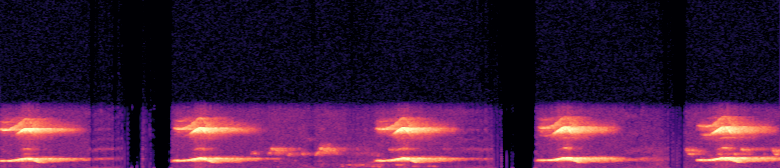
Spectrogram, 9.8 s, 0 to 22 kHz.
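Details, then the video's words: Asian koels at 6:13am on 13 November 2025 in Toa Payoh Lorong 8, Singapore, give loud, rising, vibrato calls about every two seconds, with faint chipping notes between them. "Loud Vibrato Koel birds and fake chipping noises"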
